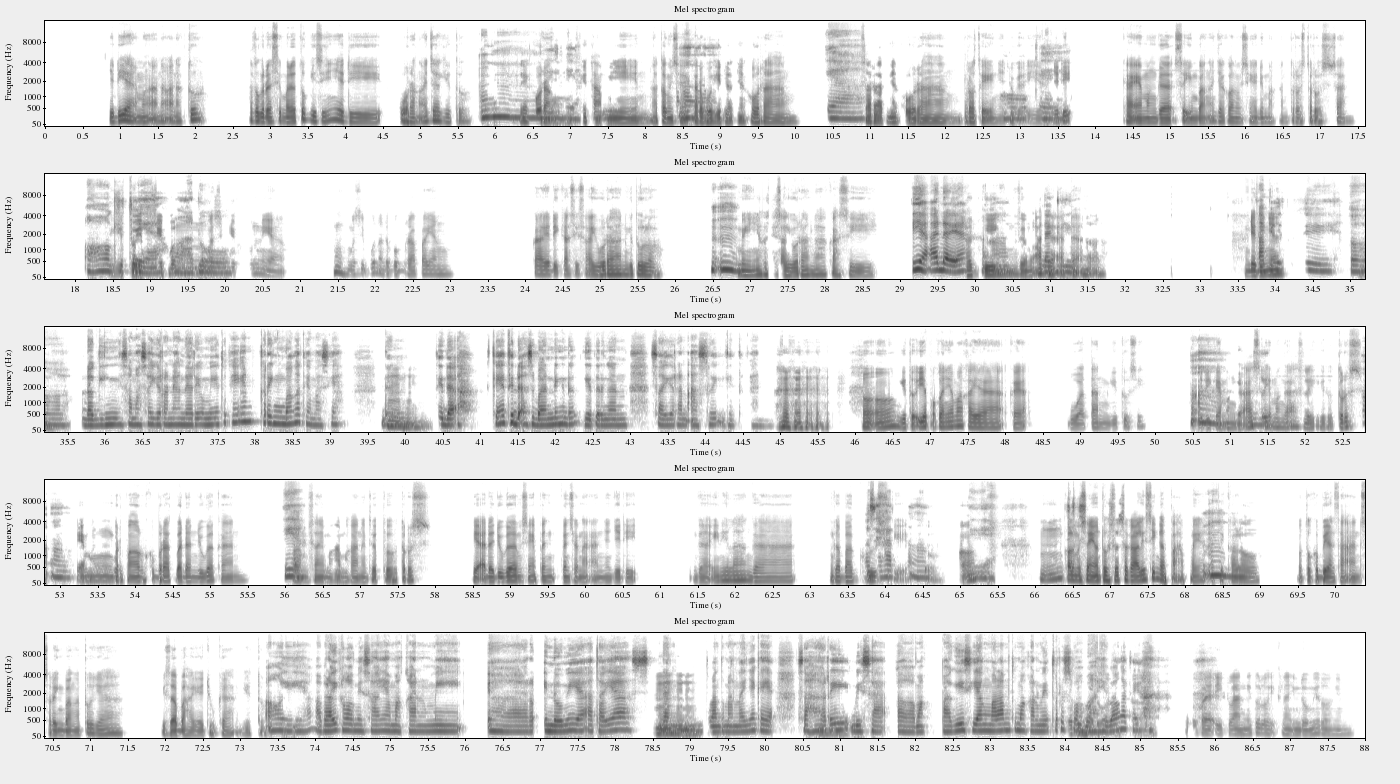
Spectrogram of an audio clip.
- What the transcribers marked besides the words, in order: other background noise; tapping; laughing while speaking: "tidak"; chuckle; "ya" said as "yas"; laughing while speaking: "ya"
- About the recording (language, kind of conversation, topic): Indonesian, unstructured, Apakah generasi muda terlalu sering mengonsumsi makanan instan?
